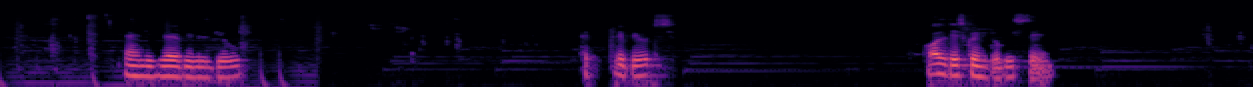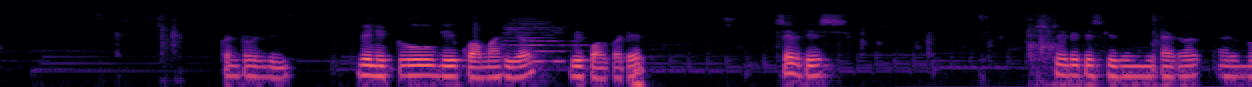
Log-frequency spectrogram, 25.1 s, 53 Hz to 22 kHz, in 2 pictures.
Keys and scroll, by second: 0.0-0.7 typing, 0.8 Left, 2.3 a, 4.8 BackSpace, 12.0 ctrl+c, 13.9 ctrl+v, 17.1 ,, 20.2 ctrl+s, 22.7 BackSpace.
